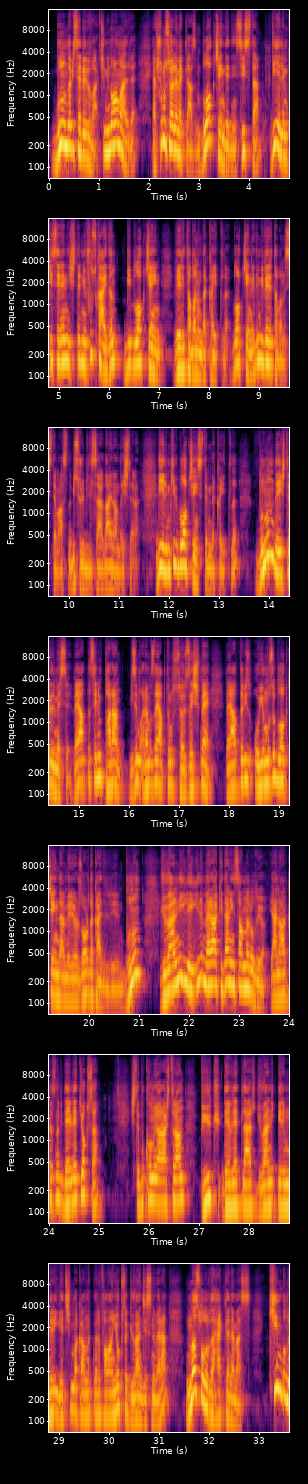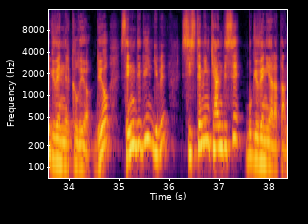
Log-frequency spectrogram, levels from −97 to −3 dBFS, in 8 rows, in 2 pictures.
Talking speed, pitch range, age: 165 wpm, 125-180 Hz, 40-59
